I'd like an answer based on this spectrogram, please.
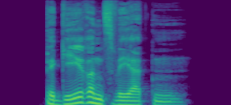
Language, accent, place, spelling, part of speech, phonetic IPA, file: German, Germany, Berlin, begehrenswerten, adjective, [bəˈɡeːʁənsˌveːɐ̯tn̩], De-begehrenswerten.ogg
- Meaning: inflection of begehrenswert: 1. strong genitive masculine/neuter singular 2. weak/mixed genitive/dative all-gender singular 3. strong/weak/mixed accusative masculine singular 4. strong dative plural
